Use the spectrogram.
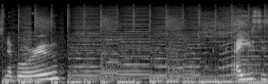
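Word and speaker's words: Nabooru: of it wrong like uh I used to pronounce the name of the sage nebaru like nebu and it's naboru I used to say de tree and it's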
